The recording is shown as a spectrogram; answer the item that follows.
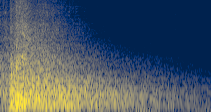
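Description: Cinematic transition sound effect: a single deep boom hit that starts suddenly and fades away over about two seconds, the high end dying out first.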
